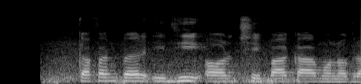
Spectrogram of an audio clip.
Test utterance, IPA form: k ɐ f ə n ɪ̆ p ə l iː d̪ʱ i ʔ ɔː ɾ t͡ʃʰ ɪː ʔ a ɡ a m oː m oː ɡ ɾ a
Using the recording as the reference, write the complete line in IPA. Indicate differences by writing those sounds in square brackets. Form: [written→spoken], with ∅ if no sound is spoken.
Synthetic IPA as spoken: k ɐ f ə n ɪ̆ p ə [l→ɾ] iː d̪ʱ i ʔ ɔː ɾ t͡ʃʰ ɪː [ʔ→p] a [ɡ→k] a m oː [m→n] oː ɡ ɾ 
